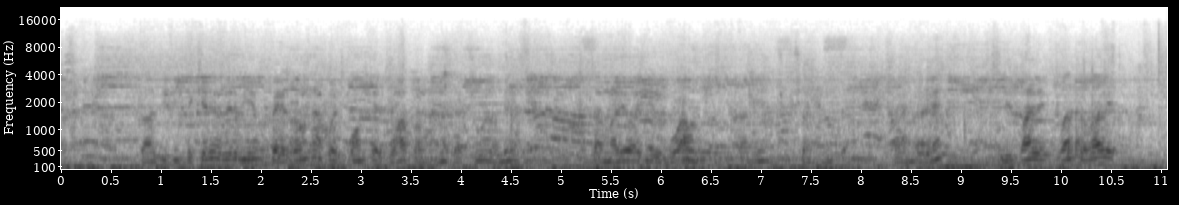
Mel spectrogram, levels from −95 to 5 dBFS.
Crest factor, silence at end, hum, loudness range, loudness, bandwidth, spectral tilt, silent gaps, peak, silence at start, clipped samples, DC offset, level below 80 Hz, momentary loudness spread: 16 dB; 0 s; none; 2 LU; -27 LUFS; 11 kHz; -7 dB/octave; none; -10 dBFS; 0 s; under 0.1%; under 0.1%; -34 dBFS; 5 LU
